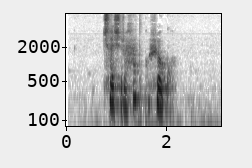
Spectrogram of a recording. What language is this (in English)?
Adyghe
